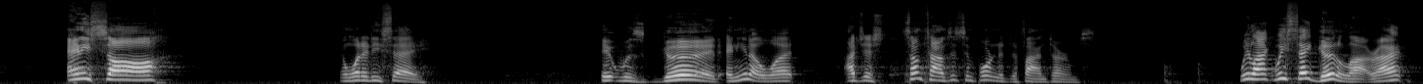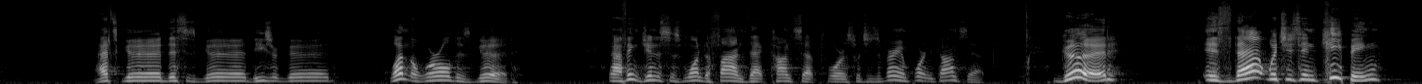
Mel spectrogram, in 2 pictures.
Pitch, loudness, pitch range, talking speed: 165 Hz, -24 LUFS, 125-200 Hz, 145 wpm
